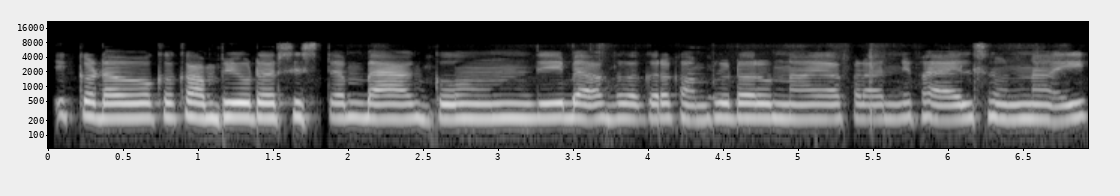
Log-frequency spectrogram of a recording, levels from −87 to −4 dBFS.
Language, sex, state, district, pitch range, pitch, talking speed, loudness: Telugu, female, Andhra Pradesh, Guntur, 215-225 Hz, 220 Hz, 120 wpm, -26 LUFS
